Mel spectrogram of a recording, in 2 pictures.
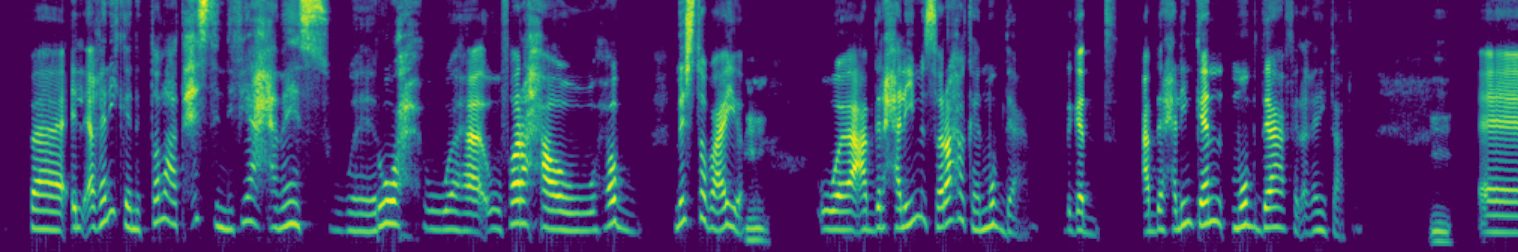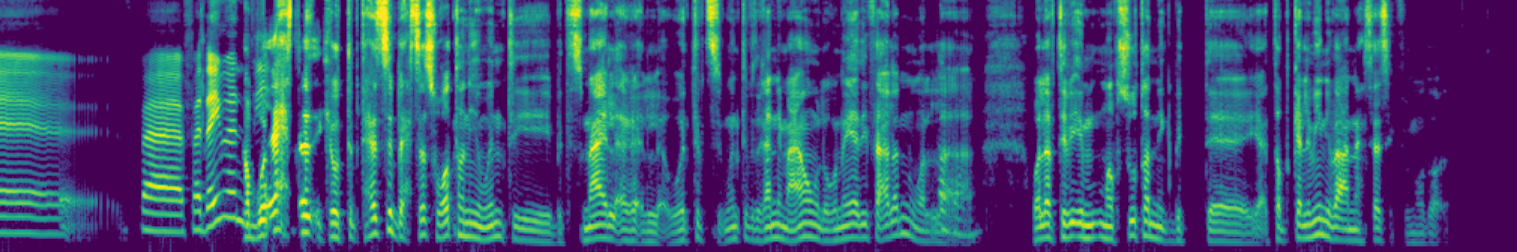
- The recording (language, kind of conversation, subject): Arabic, podcast, إيه دور الذكريات في اختيار أغاني مشتركة؟
- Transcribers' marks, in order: tapping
